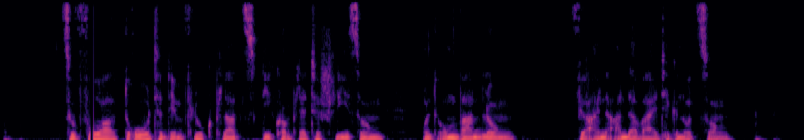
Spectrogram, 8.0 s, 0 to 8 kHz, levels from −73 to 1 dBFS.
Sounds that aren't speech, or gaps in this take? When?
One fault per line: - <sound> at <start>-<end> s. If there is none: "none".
- dropout at 0.9-0.9 s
